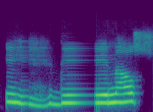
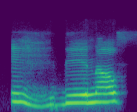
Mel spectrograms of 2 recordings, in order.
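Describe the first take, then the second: First: The heavy sound is made with rounded lips. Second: The heavy sound is made without lip rounding. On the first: The speaker calls it wrong. "kita buat-buat aja dengan merubah posisi bibir" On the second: The speaker calls it right. "dengan mengangkat pangkal lidah kita"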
